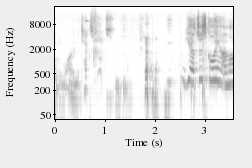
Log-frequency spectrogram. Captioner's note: chuckling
